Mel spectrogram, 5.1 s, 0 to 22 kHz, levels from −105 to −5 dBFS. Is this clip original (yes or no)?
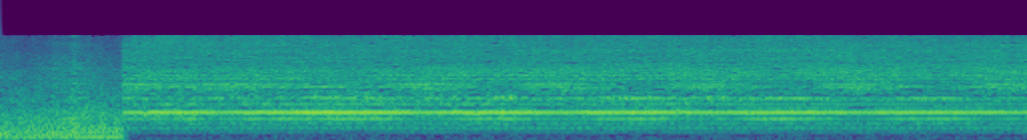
no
